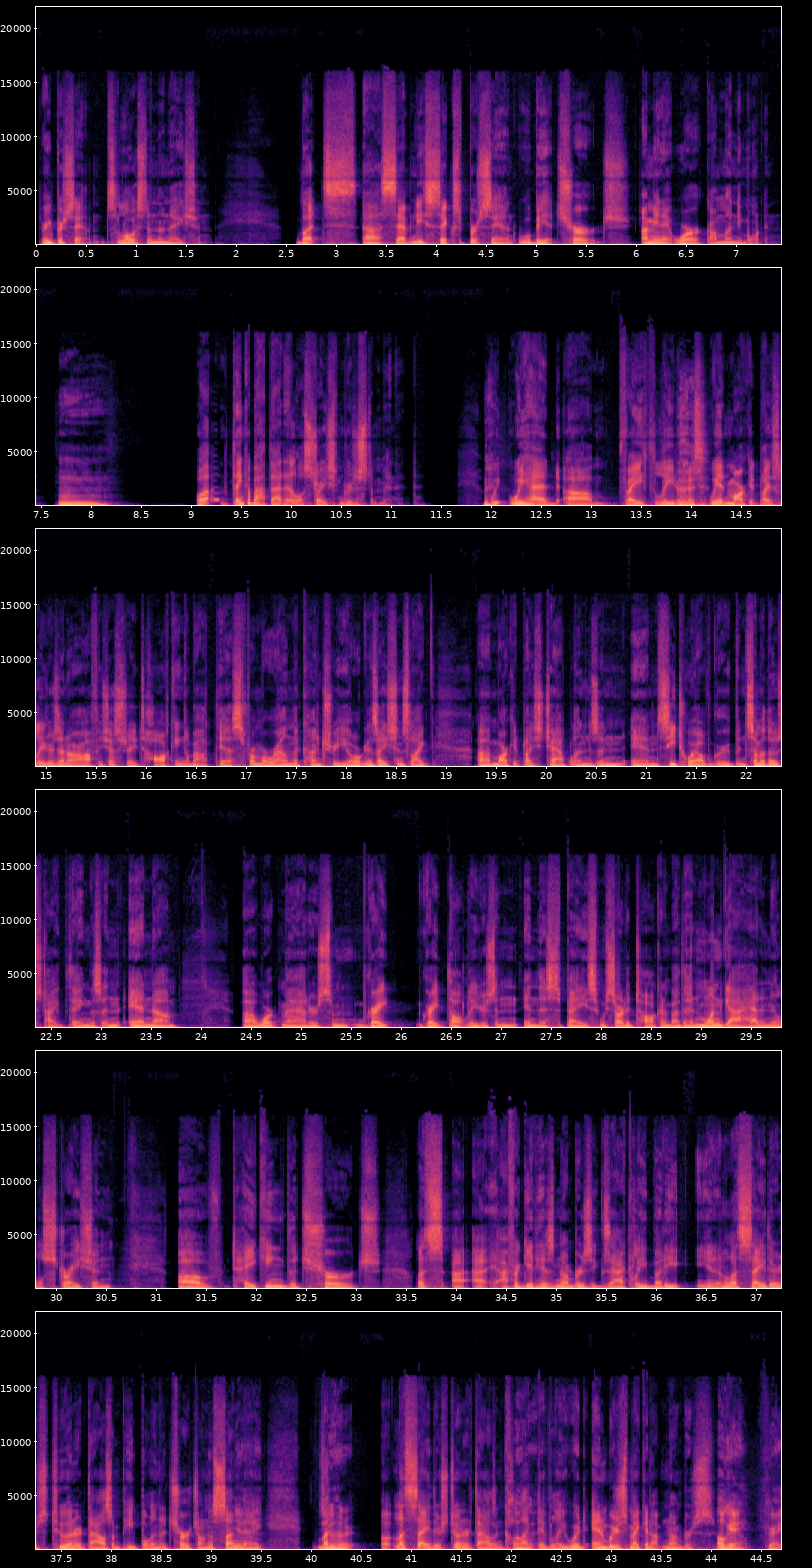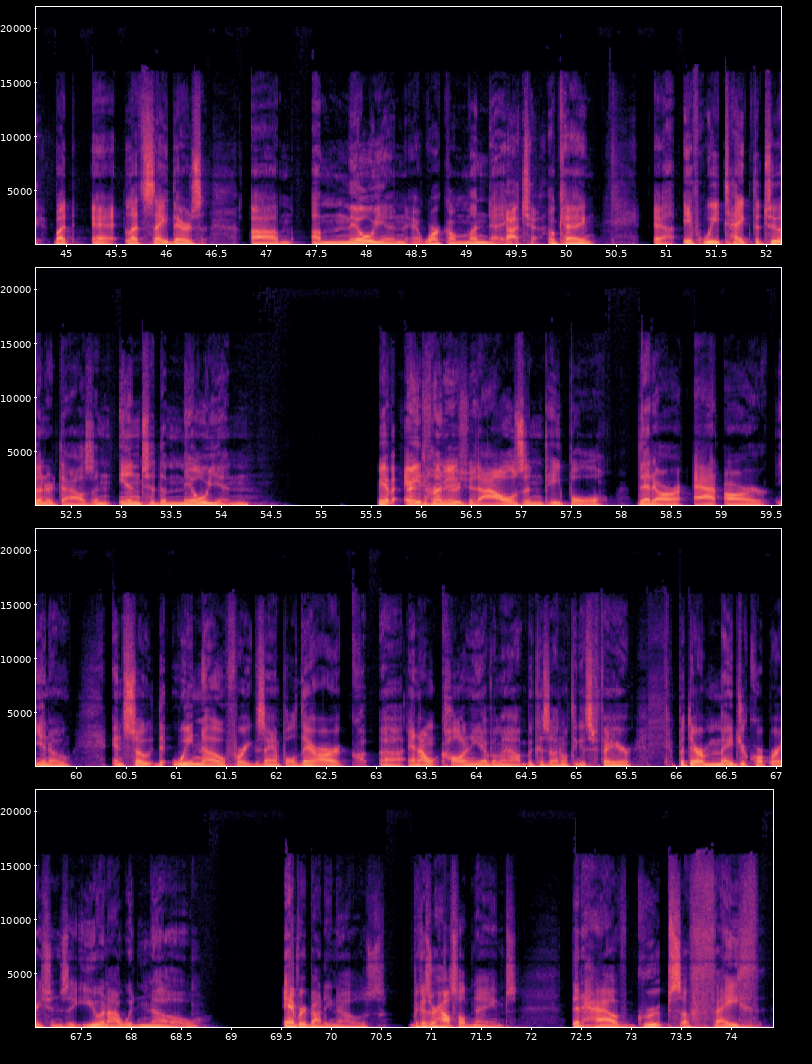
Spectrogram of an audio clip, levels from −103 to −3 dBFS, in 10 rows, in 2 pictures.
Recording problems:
none

